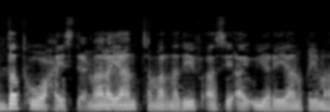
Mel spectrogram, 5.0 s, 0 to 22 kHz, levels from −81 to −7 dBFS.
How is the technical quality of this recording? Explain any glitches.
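The quality's pretty rough, mainly because of heavy compression damage running through the whole speech clip. It's likely HE-AAC compression: the encoder codes only the lower spectrum properly and fakes the treble by copying lower bands upward under a coarse envelope. Nothing survives above about 11.5 kHz, and the damage is heavy enough to point to a very low bitrate, around 12 kbps. The top end sounds wrong, with s sounds coming out gritty, metallic and a bit lispy because the rebuilt harmonics don't line up with the real ones.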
